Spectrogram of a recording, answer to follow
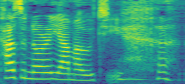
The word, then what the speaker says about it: Kazunori Yamauchi: of gran turismo um I'm gonna have Robin pronounce this for me o Kazunori Yamauchi yes show off Kazunori Yamauchi are Yamauchi llamo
